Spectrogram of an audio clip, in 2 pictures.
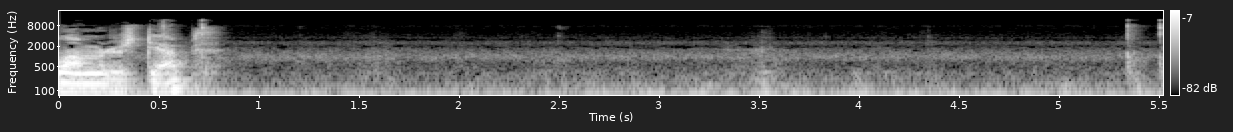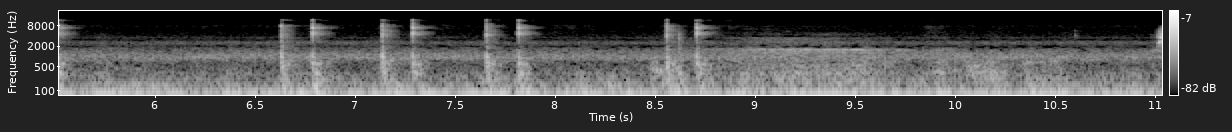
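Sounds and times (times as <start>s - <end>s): computer mouse clicks: 5.3s - 5.7s, 6.6s - 8.9s.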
